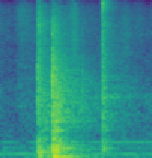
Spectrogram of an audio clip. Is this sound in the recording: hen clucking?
no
